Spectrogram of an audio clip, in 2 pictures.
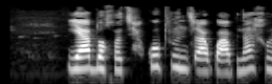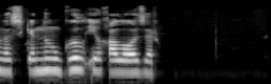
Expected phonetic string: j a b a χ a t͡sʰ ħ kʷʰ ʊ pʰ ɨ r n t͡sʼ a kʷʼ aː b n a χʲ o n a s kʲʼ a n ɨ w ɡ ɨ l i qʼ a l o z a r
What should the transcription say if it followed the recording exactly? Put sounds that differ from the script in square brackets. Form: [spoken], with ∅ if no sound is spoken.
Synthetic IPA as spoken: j a b a χ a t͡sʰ ħ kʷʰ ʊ pʰ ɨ [∅] n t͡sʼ a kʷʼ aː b n a χʲ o n a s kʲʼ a n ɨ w ɡ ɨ l i qʼ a l o z a r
